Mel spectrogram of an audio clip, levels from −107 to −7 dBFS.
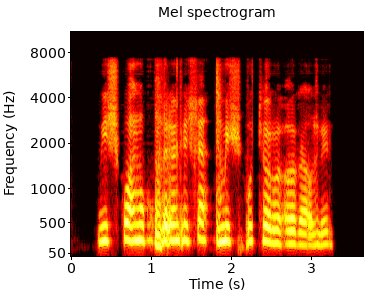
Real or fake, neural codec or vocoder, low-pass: fake; codec, 16 kHz, 1 kbps, FunCodec, trained on LibriTTS, 50 frames a second; 7.2 kHz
